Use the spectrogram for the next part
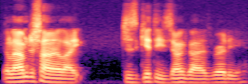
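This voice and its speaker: A man in his twenties from Columbus, Ohio, a college football player answering questions in an easygoing, soft-spoken way with many fillers. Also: on the low side, steady tone, quick pace, dry recording. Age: 20s. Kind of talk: casual interview chat.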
